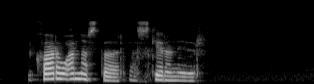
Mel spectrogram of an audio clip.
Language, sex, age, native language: Icelandic, female, 50-59, Icelandic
